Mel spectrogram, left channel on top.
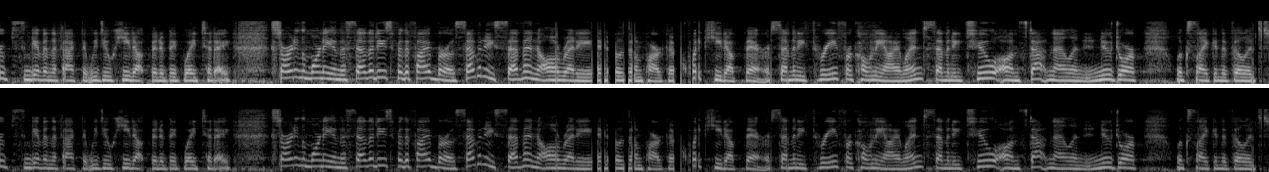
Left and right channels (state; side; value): quieter; right; 9.7 dB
